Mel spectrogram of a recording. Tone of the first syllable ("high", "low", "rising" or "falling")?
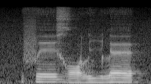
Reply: high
